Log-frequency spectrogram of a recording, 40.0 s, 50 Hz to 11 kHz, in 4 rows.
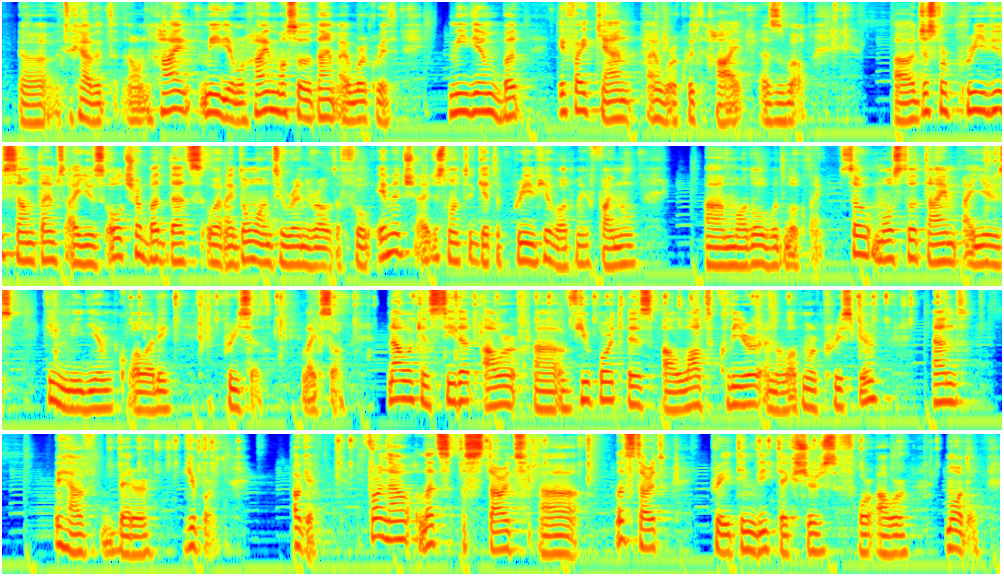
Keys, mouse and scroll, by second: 19.9 click, 21.3 click, 21.8 alt+right click, 22.2 shift+right click, 23.3 alt+click, 23.7 alt+middle click, 23.9 alt+scroll up 1, 24.0 alt+right click, 24.3 alt+middle click, 24.6 alt+click, 25.0 shift+right click, 25.4 alt+right click, 25.7 alt+middle click, 25.9 alt+right click, 27.1 shift+right click, 27.9 shift+right click, 28.7 alt+right click, 29.0 alt+middle click, 29.2 alt+right click, 29.5 alt+click, 31.6 alt+middle click, 31.8 alt+right click, 32.4 alt+click, 32.8 alt+middle click, 33.4 alt+right click, 33.7 alt+middle click, 34.5 alt+middle click, 34.7 alt+right click, 35.0 alt+click, 35.5 shift+right click, 36.3 F1, 37.6 alt+right click, 37.8 alt+middle click, 38.1 alt+right click, 38.4 alt+click, 39.0 alt+click.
